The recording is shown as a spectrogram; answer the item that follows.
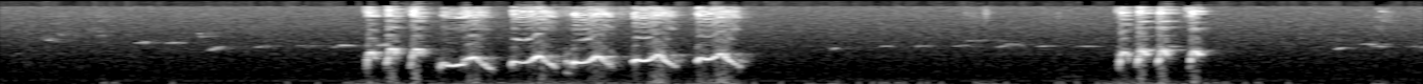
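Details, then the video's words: Asian koel calling in old-growth forest: a burst of about six wavy, rising-and-falling whistled notes, then a short second burst a couple of seconds later, with thin distant bird chirps behind. "Tiếng chim TU HÚ rừng già"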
